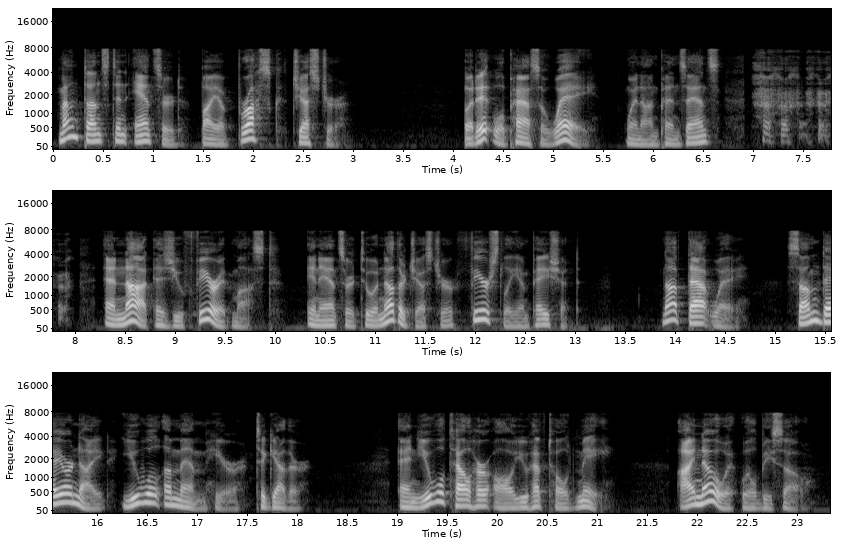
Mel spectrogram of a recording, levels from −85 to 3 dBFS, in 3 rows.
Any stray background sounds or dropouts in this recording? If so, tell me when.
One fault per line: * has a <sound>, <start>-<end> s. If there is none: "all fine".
* has a laugh, 7.0-8.0 s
